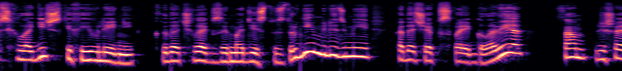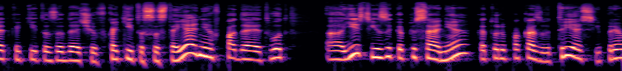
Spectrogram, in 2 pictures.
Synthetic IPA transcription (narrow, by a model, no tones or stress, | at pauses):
psʲɪ̥xəlˠɐɡʲit͡ɕɪ̥skʲɪxjɪvlʲenʲɪjkɐɡd̪at͡ɕɪlˠɐvʲekvzəjɪmɐdʲejst̪vʊjɪt̪zd̪ɾʊɡʲimʲɪlʲʉdʲmʲi | kɐɡd̪at͡ɕʲɪlˠvʲekfsvɐjejɡəlˠɐvʲe̞ | samɾʲɪʂajɪt̪̚kɐkʲijət̪əzɐd̪at͡ɕɪfkɐkʲijət̪əsəst̪ɐjænʲɪjəfpɐd̪ajɪt̪vo̞t̪ː | jesʲtʲjɪzɨkɐpʲɪsanʲɪjəkɐt̪o̞ɾɨjpɐkazɨvəɪt̪ːɾʲiasʲipɾʲam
